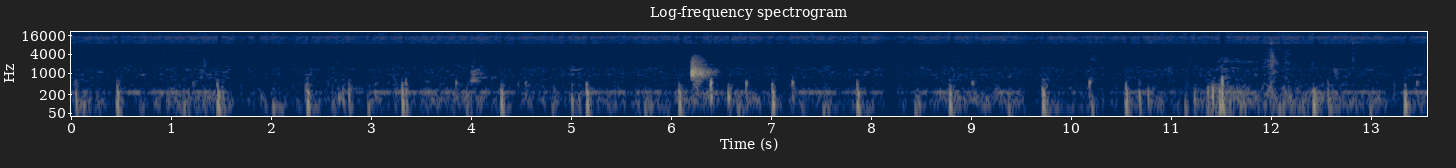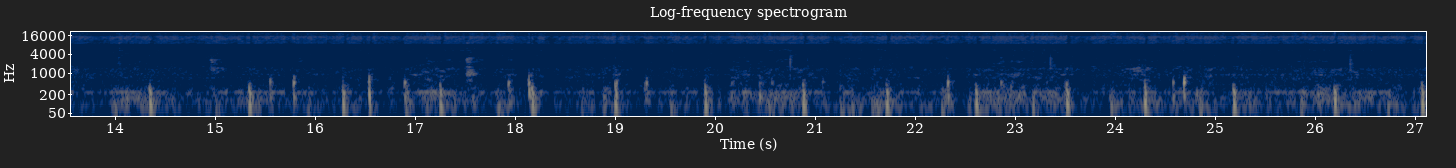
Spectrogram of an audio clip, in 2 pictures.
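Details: Loud, fast heartbeat heard as quick, strong, repeated low thumps over a steady low hum, with the stomach growling along with it in a brief gurgle; a rapid heartbeat.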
